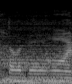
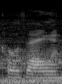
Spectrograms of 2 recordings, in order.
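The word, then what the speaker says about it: Tar Valon: Oh, what a gorgeous shot of Tarvalon, or Tarvalon, depending how you say it.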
